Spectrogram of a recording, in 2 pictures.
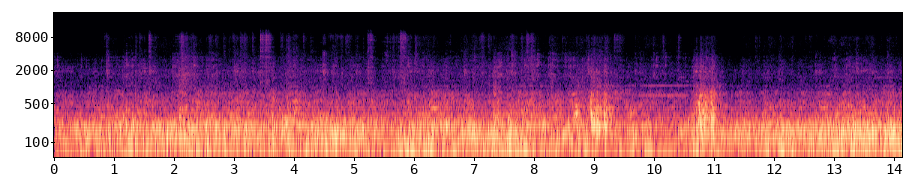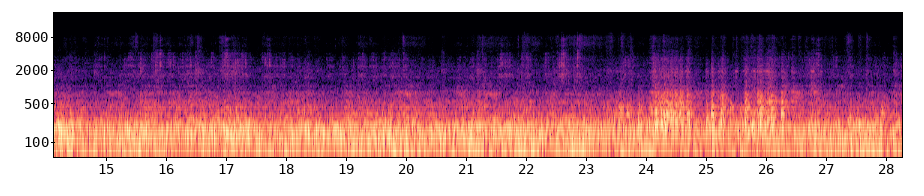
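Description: Suburban passenger train running, heard from inside the carriage: a steady low rumble with irregular clatter of wheels over rail joints.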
